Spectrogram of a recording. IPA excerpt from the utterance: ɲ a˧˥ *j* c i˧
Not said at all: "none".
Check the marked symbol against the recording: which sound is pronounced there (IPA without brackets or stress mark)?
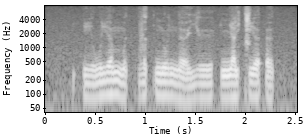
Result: j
